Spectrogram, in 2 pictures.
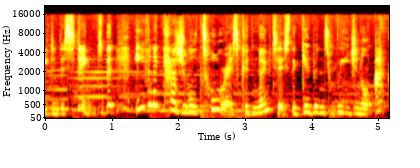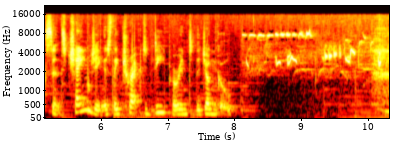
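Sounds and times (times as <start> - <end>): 
speech: 0.0 - 8.2
birds singing in an English dawn chorus: 8.0 - 10.3.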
